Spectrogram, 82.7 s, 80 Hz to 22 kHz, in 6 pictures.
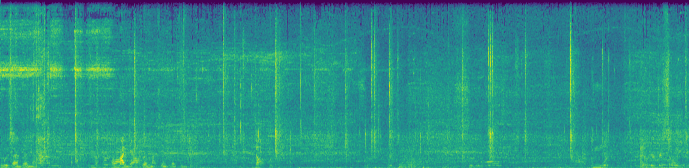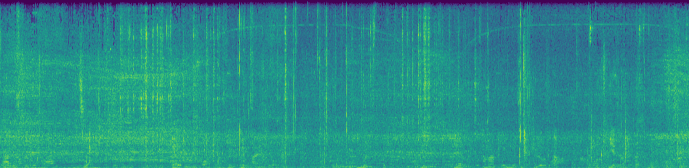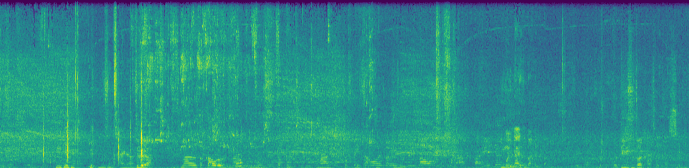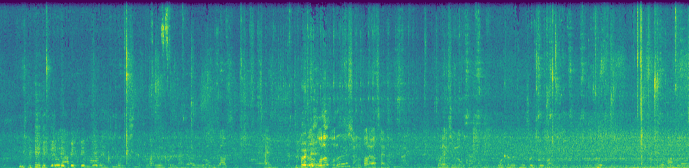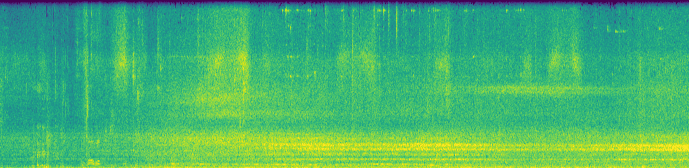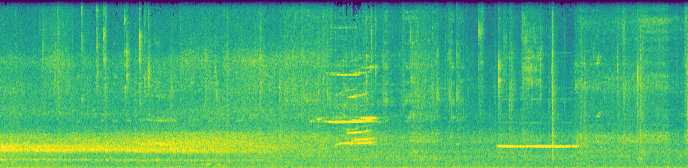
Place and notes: At the station platform, Train arrived
Yangmei District, Taoyuan City, Taiwan, 18 January, 13:40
